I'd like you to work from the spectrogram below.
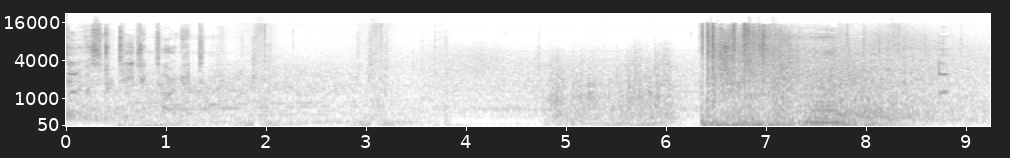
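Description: Booming naval gunfire from the warship game World of Warships: Legends, heavy shots rolling out in the distance before a loud close salvo near the end, with someone talking over parts of it.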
